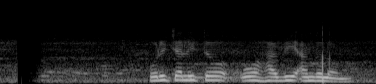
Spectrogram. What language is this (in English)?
Bangla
